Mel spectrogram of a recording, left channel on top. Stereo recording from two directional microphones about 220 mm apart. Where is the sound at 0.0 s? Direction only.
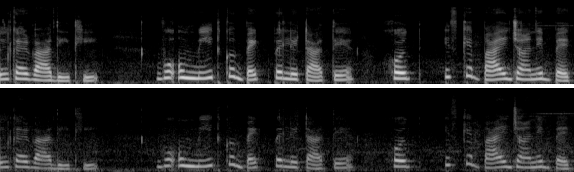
40° left (ahead or behind).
